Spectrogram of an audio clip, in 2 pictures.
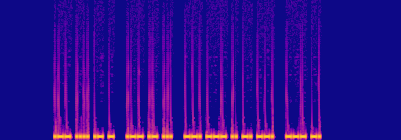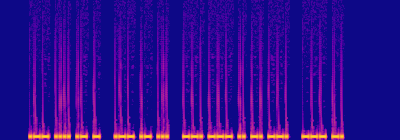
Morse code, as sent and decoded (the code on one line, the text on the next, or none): .-- .... .- - / .-- .- ... / --. --- .. -. --. / --- -. / .-- .... .- - / .-- .- ... / --. --- .. -. --. / --- -.
WHAT WAS GOING ON WHAT WAS GOING ON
